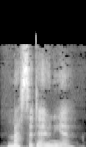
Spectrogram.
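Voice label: "Macedonia", British English; gcompris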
